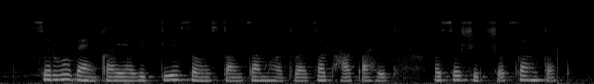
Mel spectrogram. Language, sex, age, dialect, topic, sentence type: Marathi, female, 25-30, Northern Konkan, banking, statement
